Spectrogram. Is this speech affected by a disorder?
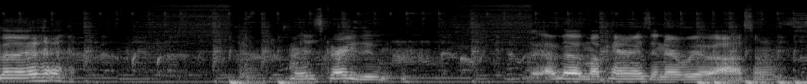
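Yes: Duchenne muscular dystrophy.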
